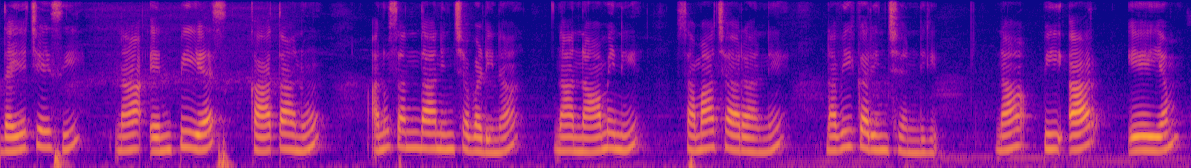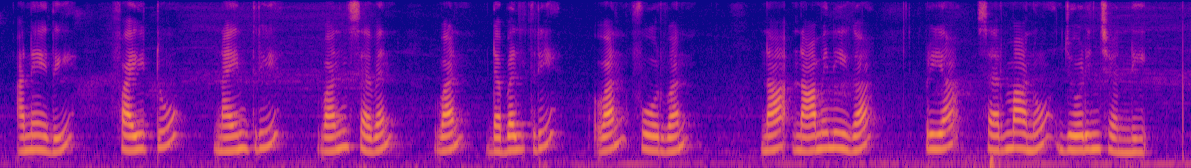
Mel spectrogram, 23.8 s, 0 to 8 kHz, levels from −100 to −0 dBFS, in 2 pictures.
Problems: background sounds at intervals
